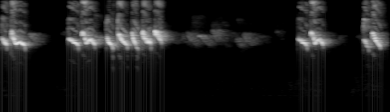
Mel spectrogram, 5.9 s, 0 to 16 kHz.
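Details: Male sooty-headed bulbul on 10 July 2021 gives loud chirpy bursts, then a pair of soft, thin, level notes before resuming with two short sharp phrases.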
